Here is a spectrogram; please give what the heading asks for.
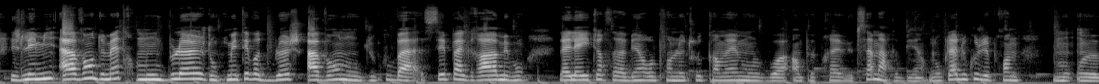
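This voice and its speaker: A woman's voice: mid-range voice, fairly bright tone. A young woman casually narrating a makeup tutorial, rambling with lots of fillers and joking asides. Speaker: beauty vlogger.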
